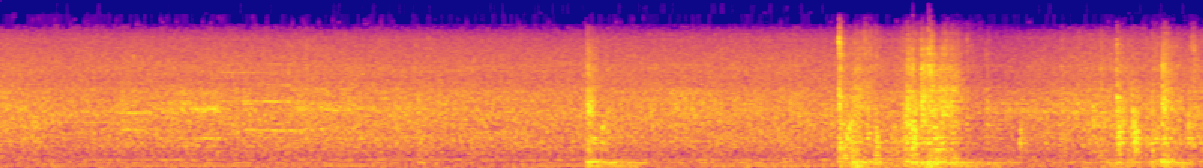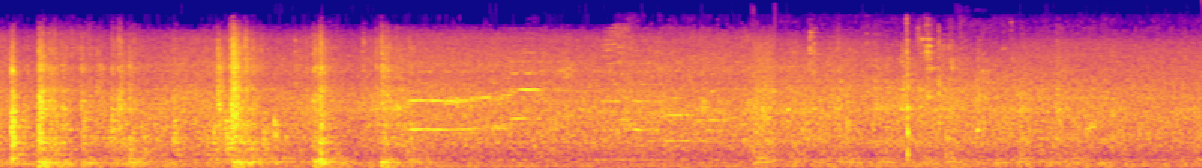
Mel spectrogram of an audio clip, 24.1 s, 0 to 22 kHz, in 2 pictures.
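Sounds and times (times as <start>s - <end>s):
excavator diesel engine: 0.0s - 24.0s.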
